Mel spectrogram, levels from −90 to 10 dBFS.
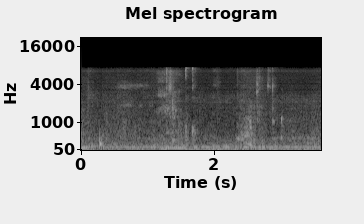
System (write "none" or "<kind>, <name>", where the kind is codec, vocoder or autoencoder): codec, DAC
